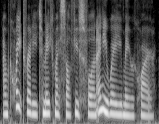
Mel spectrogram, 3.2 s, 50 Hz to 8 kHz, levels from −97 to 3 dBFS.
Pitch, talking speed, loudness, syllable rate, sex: 220 Hz, 245 wpm, -16 LUFS, 7.0 syllables/s, female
